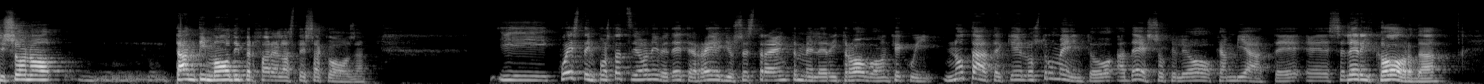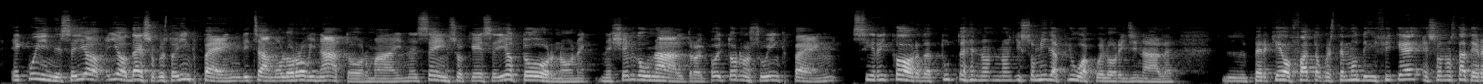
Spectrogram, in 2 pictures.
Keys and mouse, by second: 9.9 click, 13.0 click, 13.7 click, 17.8 click, 20.0 click, 21.9 click, 24.0 click, 24.4 click.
